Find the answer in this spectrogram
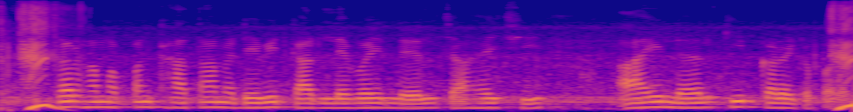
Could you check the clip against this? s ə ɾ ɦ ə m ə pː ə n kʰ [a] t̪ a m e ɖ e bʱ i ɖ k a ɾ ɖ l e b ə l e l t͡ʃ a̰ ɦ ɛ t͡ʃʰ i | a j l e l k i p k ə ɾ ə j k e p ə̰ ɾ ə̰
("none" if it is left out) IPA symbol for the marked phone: a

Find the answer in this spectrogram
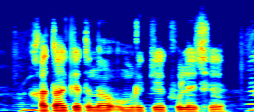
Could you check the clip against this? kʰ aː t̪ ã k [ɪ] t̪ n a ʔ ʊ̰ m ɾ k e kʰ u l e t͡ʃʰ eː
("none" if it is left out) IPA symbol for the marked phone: ɪ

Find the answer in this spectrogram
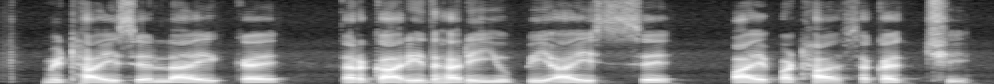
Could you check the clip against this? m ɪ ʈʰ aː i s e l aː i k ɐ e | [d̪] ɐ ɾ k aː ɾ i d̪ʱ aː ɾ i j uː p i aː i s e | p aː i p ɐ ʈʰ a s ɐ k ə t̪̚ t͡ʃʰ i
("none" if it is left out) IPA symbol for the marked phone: t̪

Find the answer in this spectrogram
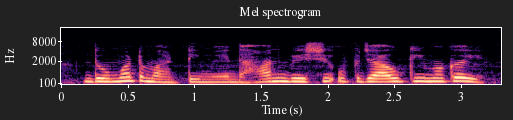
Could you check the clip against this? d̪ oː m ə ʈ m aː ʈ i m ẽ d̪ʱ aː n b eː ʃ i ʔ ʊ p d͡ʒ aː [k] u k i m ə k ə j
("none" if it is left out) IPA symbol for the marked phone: none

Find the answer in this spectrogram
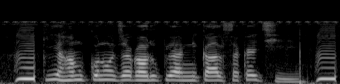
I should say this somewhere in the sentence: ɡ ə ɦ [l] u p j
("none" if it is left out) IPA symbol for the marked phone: ɾ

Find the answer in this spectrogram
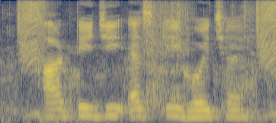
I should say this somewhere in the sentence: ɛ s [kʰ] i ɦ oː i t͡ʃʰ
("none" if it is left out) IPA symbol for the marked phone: k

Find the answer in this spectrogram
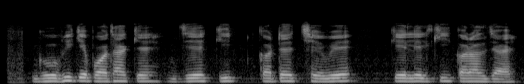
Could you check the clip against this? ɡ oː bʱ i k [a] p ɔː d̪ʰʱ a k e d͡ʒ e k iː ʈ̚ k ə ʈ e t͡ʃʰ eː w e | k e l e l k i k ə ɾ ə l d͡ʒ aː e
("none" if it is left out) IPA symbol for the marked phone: e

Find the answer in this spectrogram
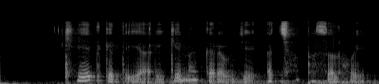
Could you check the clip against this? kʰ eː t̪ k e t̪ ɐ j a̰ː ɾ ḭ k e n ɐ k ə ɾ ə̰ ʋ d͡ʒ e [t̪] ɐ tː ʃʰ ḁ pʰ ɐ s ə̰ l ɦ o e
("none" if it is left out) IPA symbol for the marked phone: none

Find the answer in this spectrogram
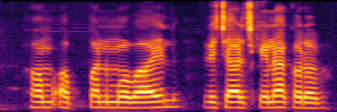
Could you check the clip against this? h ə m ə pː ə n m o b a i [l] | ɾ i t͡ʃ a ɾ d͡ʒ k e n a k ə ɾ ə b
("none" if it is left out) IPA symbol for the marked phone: l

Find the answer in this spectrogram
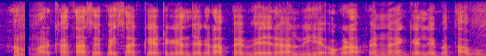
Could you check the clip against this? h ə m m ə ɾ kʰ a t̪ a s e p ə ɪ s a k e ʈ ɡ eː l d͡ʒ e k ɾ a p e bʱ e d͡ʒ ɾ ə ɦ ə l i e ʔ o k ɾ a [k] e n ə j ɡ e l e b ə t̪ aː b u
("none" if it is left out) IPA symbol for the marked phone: p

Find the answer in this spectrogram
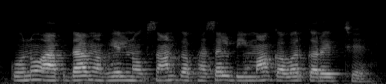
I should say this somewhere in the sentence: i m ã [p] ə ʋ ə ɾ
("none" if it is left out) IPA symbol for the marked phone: k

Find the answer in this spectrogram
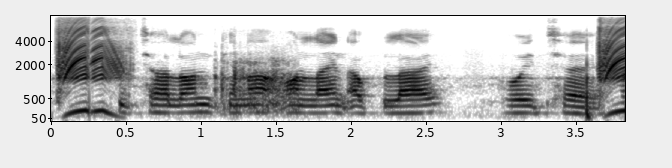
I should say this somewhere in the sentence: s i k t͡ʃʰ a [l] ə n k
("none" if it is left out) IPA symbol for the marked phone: l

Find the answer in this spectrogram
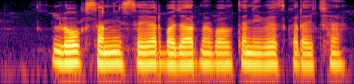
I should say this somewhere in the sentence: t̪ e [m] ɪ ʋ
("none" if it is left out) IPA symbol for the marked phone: n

